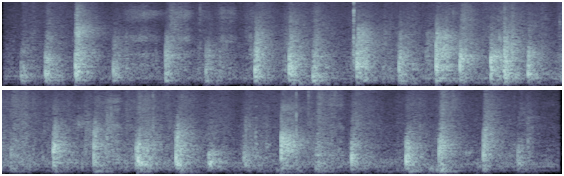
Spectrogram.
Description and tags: Footsteps running on the floor
A sound effect of footsteps running on a floor
footstep, step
